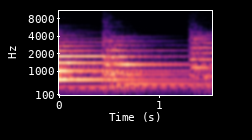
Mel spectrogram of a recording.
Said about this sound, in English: What's that I hear? It's the chimes of Big Ben, which means only one thing around here. It means it is tea time.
